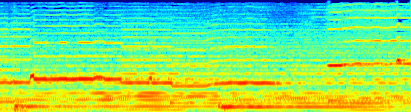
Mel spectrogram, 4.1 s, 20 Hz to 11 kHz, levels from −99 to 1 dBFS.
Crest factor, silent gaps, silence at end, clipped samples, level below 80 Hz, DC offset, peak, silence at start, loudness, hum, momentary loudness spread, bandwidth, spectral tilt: 14 dB; none; 0 s; under 0.1%; -44 dBFS; under 0.1%; -2 dBFS; 0 s; -16 LUFS; none; 6 LU; 10.5 kHz; -5 dB/octave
